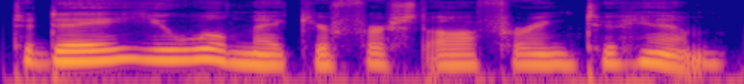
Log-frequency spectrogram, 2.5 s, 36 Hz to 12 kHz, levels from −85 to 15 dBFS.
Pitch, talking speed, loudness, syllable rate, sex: 160 Hz, 240 wpm, -19 LUFS, 4.9 syllables/s, female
